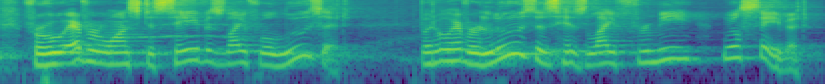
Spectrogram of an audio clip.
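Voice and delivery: normal talking voice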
